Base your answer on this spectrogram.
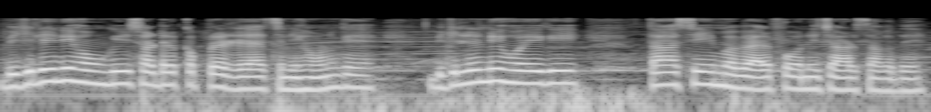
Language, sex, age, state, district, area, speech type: Punjabi, female, 45-60, Punjab, Patiala, urban, spontaneous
